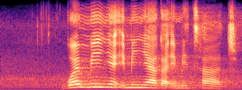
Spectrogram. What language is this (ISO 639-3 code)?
zul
